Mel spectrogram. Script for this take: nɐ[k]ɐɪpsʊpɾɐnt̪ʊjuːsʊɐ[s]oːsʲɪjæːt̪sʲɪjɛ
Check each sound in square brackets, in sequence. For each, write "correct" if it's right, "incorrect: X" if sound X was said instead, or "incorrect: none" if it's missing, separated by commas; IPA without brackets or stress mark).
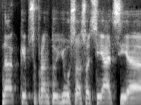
correct, correct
